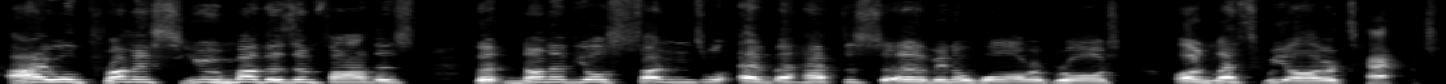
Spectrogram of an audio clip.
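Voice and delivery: high, slow, declaiming campaign orator; FDR. Acted. Presidential candidate promising mothers and fathers their sons' safety, slow declaiming. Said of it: "it was famous in the forty election. He said".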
